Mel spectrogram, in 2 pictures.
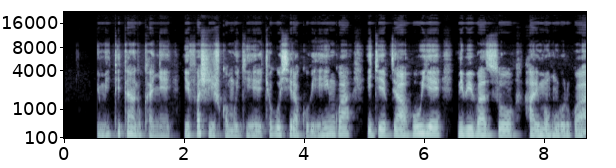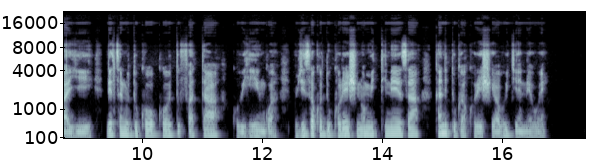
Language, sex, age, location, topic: Kinyarwanda, male, 18-24, Kigali, agriculture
